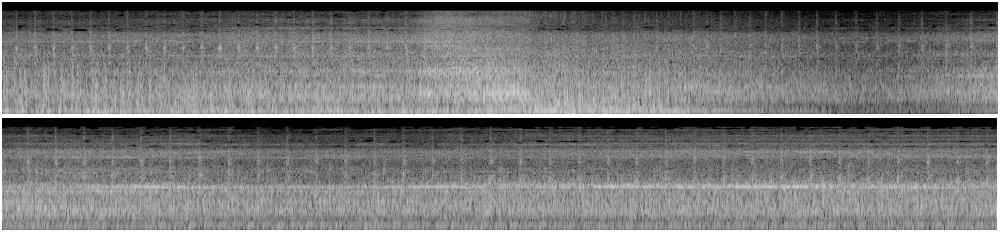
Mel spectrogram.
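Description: Engine running with a light, fairly regular tick around three per second over a quiet idle; cause not yet pinned down. Cause suspected, not confirmed.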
